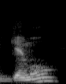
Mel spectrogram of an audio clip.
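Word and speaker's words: ג: going to be a gimel which kind of has a g sound and they have it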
